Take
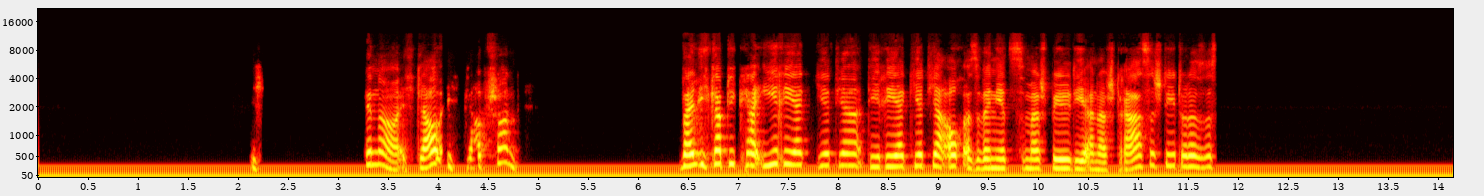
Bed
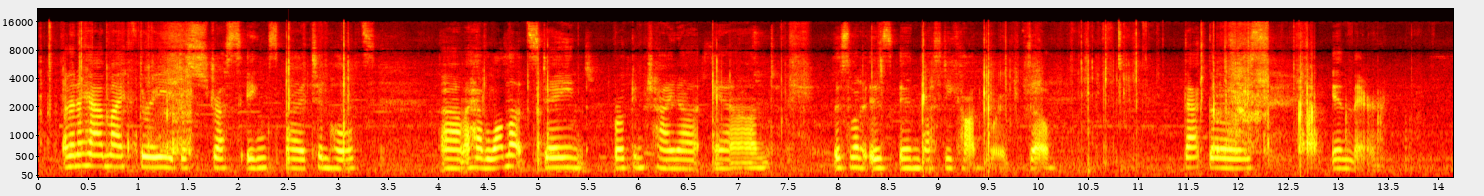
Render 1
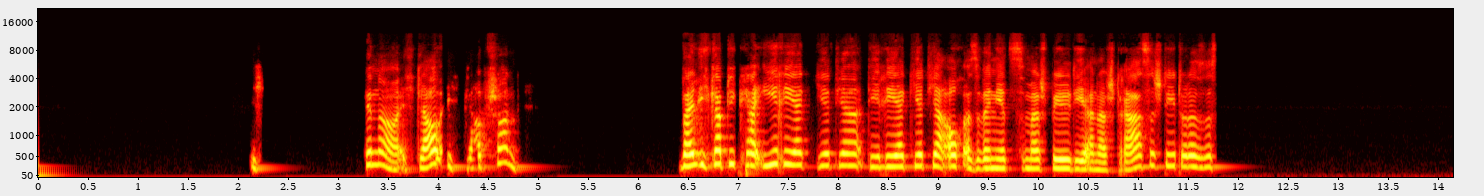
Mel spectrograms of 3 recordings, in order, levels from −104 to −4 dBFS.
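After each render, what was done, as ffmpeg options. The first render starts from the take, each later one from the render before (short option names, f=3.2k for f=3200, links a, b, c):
-af "bandreject=f=50:t=h:w=4,bandreject=f=100:t=h:w=4,bandreject=f=150:t=h:w=4,bandreject=f=200:t=h:w=4,bandreject=f=250:t=h:w=4"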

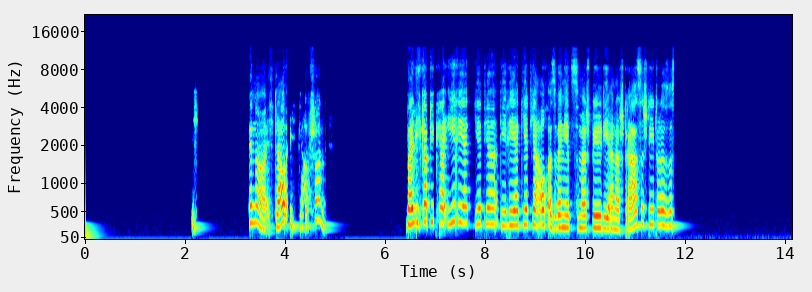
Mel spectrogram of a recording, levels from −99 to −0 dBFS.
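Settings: -filter_complex "[0:a]asettb=1/sr,asplit=3[a][b][c];[a]atrim=end=6.624[d];[b]atrim=start=6.62:end=7.75,asetpts=PTS-STARTPTS,afade=t=in:d=0.004:c=qsin,afade=t=out:st=1.126:d=0.004:c=qsin,highpass=f=470:p=1[e];[c]atrim=start=7.746[f];[d][e]acrossfade=d=0.004:c1=hsin:c2=qsin[g];[g][f]acrossfade=d=0.004:c1=qsin:c2=hsin"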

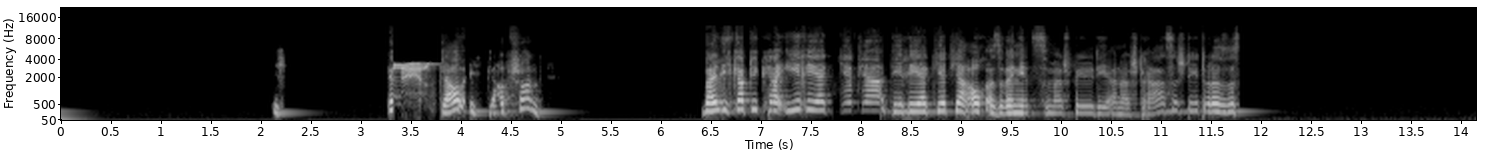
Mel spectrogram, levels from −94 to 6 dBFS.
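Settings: -filter_complex "[0:a]asettb=1/sr,asplit=3[a][b][c];[a]atrim=end=3.324[d];[b]atrim=start=3.32:end=3.81,asetpts=PTS-STARTPTS,afade=t=in:d=0.004:c=qsin,afade=t=out:st=0.486:d=0.004:c=qsin,lowpass=f=3k:t=q:w=0.5098,lowpass=f=3k:t=q:w=0.6013,lowpass=f=3k:t=q:w=0.9,lowpass=f=3k:t=q:w=2.563,afreqshift=-3500[e];[c]atrim=start=3.806[f];[d][e]acrossfade=d=0.004:c1=hsin:c2=qsin[g];[g][f]acrossfade=d=0.004:c1=qsin:c2=hsin,asettb=1/sr,asplit=3[h][i][j];[h]atrim=end=7.714[k];[i]atrim=start=7.71:end=8.2,asetpts=PTS-STARTPTS,afade=t=in:d=0.004:c=qsin,afade=t=out:st=0.486:d=0.004:c=qsin,highpass=f=1.2k:t=q:w=2.7[l];[j]atrim=start=8.196[m];[k][l]acrossfade=d=0.004:c1=hsin:c2=qsin[n];[n][m]acrossfade=d=0.004:c1=qsin:c2=hsin,asplit=3[o][p][q];[o]afade=t=out:st=9.61:d=0.02[r];[p]acompressor=threshold=-33dB:ratio=10:attack=3.2:release=140:knee=1:detection=peak,afade=t=in:st=9.61:d=0.02,afade=t=out:st=11.46:d=0.02[s];[q]afade=t=in:st=11.46:d=0.02[t];[r][s][t]amix=inputs=3:normalize=0"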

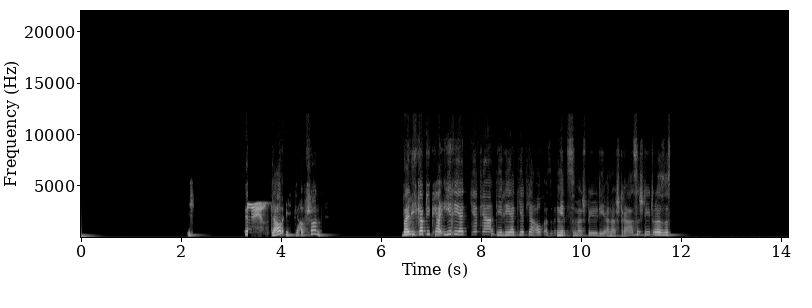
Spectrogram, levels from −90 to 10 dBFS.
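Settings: -filter_complex "[0:a]asplit=2[a][b];[a]atrim=end=9.52,asetpts=PTS-STARTPTS,afade=t=out:st=7.9:d=1.62[c];[b]atrim=start=9.52,asetpts=PTS-STARTPTS,afade=t=in:d=0.004:c=hsin[d];[c][d]concat=n=2:v=0:a=1"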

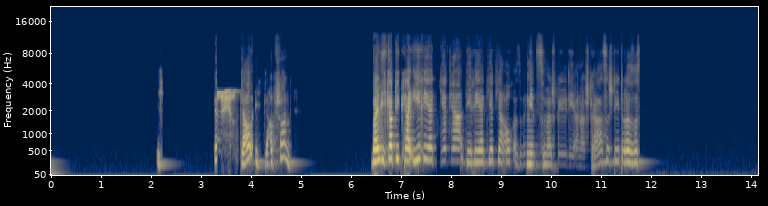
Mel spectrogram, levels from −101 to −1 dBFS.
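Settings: -filter_complex "[0:a]asettb=1/sr,asplit=3[a][b][c];[a]atrim=end=6.444[d];[b]atrim=start=6.44:end=7.35,asetpts=PTS-STARTPTS,afade=t=in:d=0.004:c=qsin,afade=t=out:st=0.906:d=0.004:c=qsin,acontrast=48[e];[c]atrim=start=7.346[f];[d][e]acrossfade=d=0.004:c1=hsin:c2=qsin[g];[g][f]acrossfade=d=0.004:c1=qsin:c2=hsin,asplit=3[h][i][j];[h]afade=t=out:st=10.13:d=0.02[k];[i]highpass=1.2k,afade=t=in:st=10.13:d=0.02,afade=t=out:st=10.81:d=0.02[l];[j]afade=t=in:st=10.81:d=0.02[m];[k][l][m]amix=inputs=3:normalize=0"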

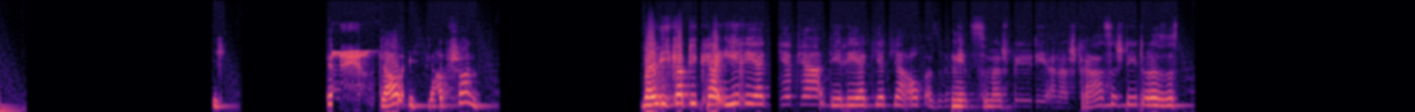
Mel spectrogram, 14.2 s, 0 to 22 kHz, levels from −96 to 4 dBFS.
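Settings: -af "acrusher=bits=9:mix=0:aa=0.000001,asoftclip=type=tanh:threshold=-13.5dB"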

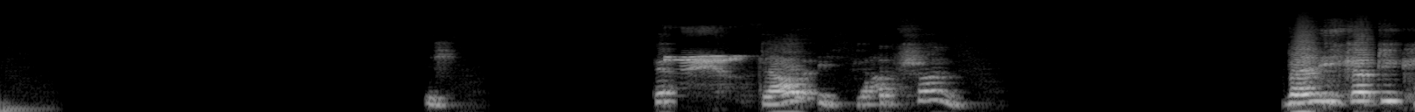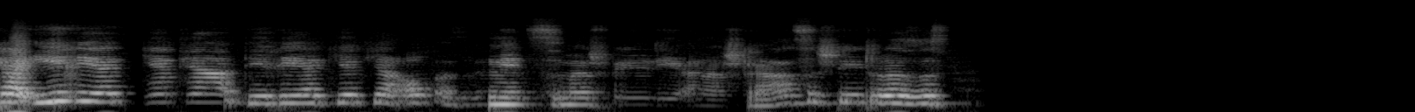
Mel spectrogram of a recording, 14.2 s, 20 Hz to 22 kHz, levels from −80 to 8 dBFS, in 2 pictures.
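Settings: -filter_complex "[0:a]asplit=2[a][b];[b]adelay=22,volume=-6dB[c];[a][c]amix=inputs=2:normalize=0,aecho=1:1:28|38:0.668|0.282"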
